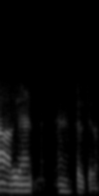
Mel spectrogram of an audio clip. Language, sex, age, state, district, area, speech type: Malayalam, male, 45-60, Kerala, Palakkad, rural, conversation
